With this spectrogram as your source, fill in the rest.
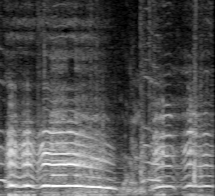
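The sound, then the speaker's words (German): A voice imitates a rooster perched on a well crowing: a long, drawn-out call that falls slightly in pitch, followed by a shorter second call. “der Hahn auf dem Brunnen, als er es sah, rief,”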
